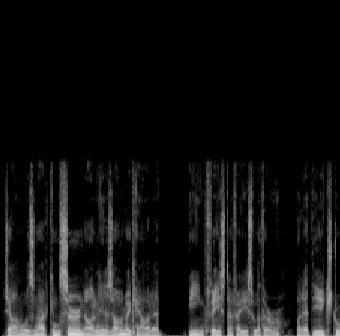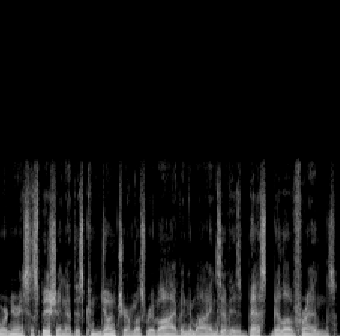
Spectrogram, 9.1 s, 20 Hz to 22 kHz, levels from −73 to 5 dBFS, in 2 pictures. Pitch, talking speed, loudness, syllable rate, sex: 90 Hz, 220 wpm, -17 LUFS, 5.8 syllables/s, male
